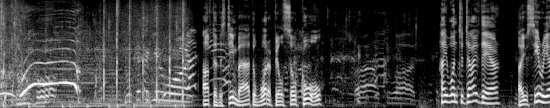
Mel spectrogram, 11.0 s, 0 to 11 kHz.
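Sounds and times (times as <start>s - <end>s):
water splashing and sloshing: 0.0s - 10.4s.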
